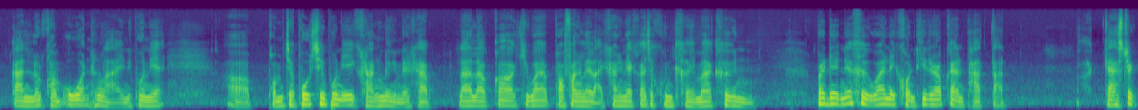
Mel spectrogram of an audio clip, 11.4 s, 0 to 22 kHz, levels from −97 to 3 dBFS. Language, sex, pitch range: Thai, male, 120-150 Hz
